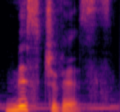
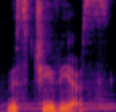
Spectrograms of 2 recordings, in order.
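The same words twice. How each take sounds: First: Said without an extra vowel before the ending. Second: Said with an extra vowel before the ending. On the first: This is the standard pronunciation. "This is the standard pronunciation" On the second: This is a common nonstandard variant. "stick in an extra vowel and say mischievous"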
